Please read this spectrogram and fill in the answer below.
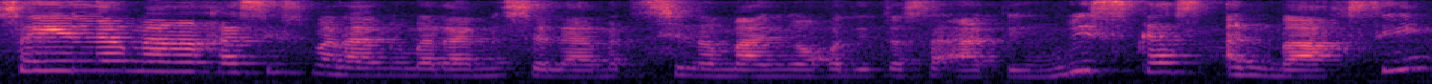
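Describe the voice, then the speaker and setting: Loud and very fast, a woman speaks at a fairly high pitch with very wide pitch swings. Noticeable background noise and audible room echo fill the recording. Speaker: unboxing vlogger. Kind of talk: casual unboxing vlog.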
